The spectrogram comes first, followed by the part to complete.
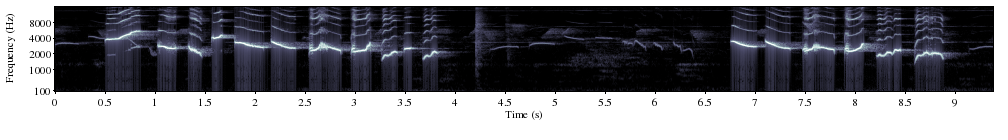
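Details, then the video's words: Song of an oriental magpie-robin, played to prompt a caged bird that has stopped singing: two bursts of rapid, varied whistled notes, sweet and sharply modulated, separated by a few seconds of near silence. "KACER PELIHARAAN MACET BUNYI LANGSUNG ON GACOR SEKALI PANCING"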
